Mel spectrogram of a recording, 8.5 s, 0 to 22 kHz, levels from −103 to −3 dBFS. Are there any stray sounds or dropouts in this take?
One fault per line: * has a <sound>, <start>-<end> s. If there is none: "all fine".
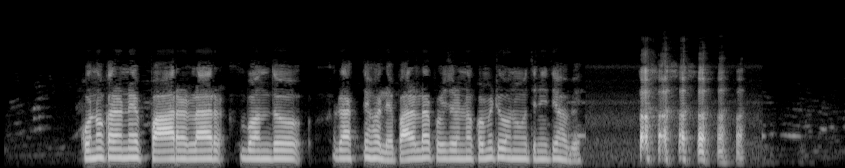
* has a laugh, 6.4-7.5 s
